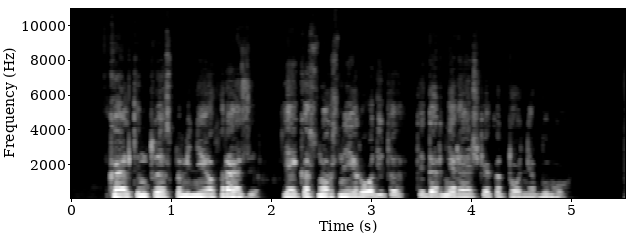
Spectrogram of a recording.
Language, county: Lithuanian, Kaunas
